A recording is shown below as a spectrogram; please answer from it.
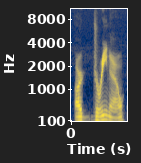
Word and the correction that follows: Arduino: And it's an open source. – Arduino. Yeah, Arduino.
